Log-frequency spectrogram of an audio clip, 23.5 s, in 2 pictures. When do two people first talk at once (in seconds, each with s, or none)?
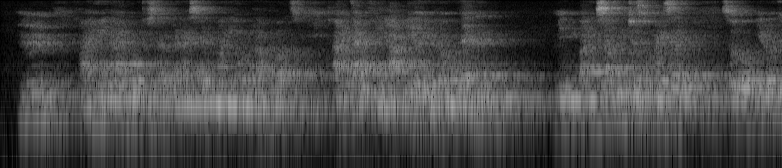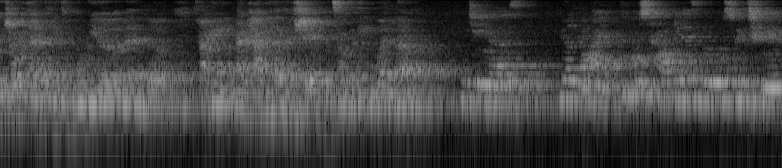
none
